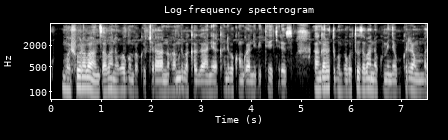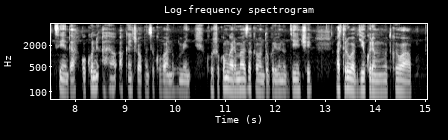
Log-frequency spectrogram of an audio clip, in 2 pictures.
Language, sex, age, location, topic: Kinyarwanda, female, 50+, Nyagatare, education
